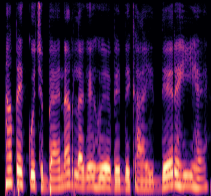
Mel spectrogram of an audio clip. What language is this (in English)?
Hindi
